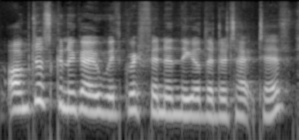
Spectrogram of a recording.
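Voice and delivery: ordinary talk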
